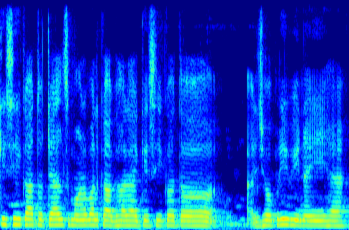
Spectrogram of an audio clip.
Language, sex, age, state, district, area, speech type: Urdu, female, 45-60, Bihar, Khagaria, rural, spontaneous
